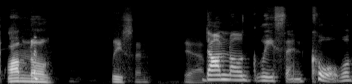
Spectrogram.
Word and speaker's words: Domhnall Gleeson: Brendan Gleeson's son, who I can't pronounce his name to save my life because it's a very Irish name. Domhnall Gleeson.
